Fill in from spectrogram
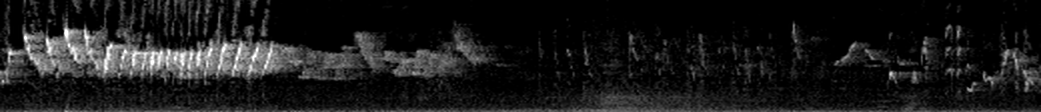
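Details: Oriental white-eye, called pleci, singing vigorously: a fast, high twittering burst of rapid trilled notes for nearly three seconds, then quieter scattered chirps after a long pause.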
